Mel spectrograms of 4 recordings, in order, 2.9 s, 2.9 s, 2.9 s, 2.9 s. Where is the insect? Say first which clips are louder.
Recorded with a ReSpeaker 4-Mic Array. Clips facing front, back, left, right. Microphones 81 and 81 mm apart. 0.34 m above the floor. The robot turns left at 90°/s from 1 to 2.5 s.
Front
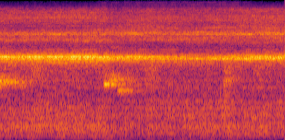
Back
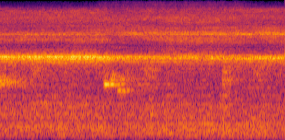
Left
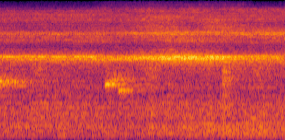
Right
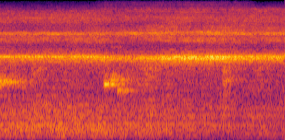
Front 1 dB, right 1 dB; 95° right, 2.5 m; by 2.9 s 130° left, 2.5 m.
